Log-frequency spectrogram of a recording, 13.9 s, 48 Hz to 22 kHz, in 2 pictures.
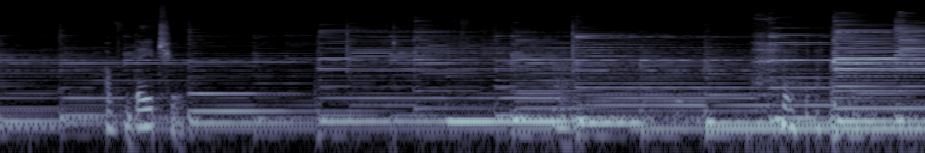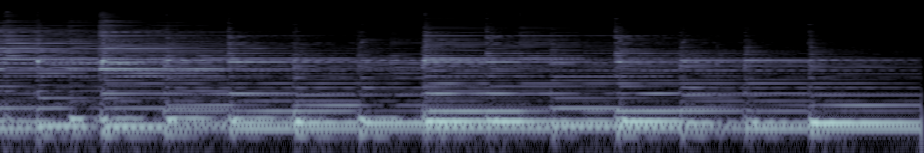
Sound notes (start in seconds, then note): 5.6 laughing; 6.7 gentle guitar music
